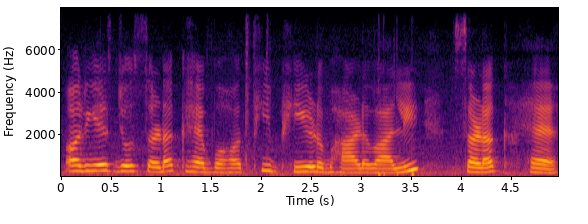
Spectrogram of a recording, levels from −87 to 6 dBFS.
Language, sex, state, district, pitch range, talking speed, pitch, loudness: Hindi, female, Bihar, Vaishali, 200-260 Hz, 145 wpm, 230 Hz, -16 LUFS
